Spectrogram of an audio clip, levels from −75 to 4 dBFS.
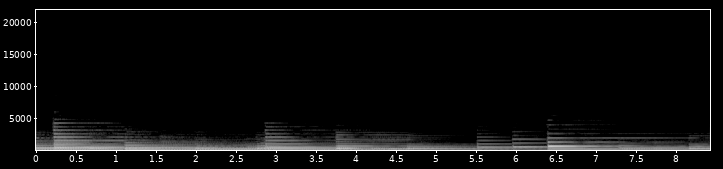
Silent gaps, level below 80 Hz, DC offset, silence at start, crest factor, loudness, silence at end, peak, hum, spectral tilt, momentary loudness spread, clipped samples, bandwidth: none; -60 dBFS; under 0.1%; 0 s; 16 dB; -26 LUFS; 0 s; -10 dBFS; none; -11 dB/octave; 13 LU; under 0.1%; 5.2 kHz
